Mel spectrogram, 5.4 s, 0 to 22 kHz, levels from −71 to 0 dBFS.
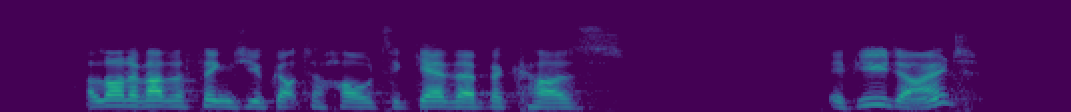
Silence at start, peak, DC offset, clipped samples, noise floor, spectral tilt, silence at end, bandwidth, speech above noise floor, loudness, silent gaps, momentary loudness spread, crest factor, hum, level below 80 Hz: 0.45 s; -16 dBFS; under 0.1%; under 0.1%; -79 dBFS; -4.5 dB/octave; 0.5 s; 14.5 kHz; 43 dB; -36 LUFS; none; 17 LU; 22 dB; none; -76 dBFS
